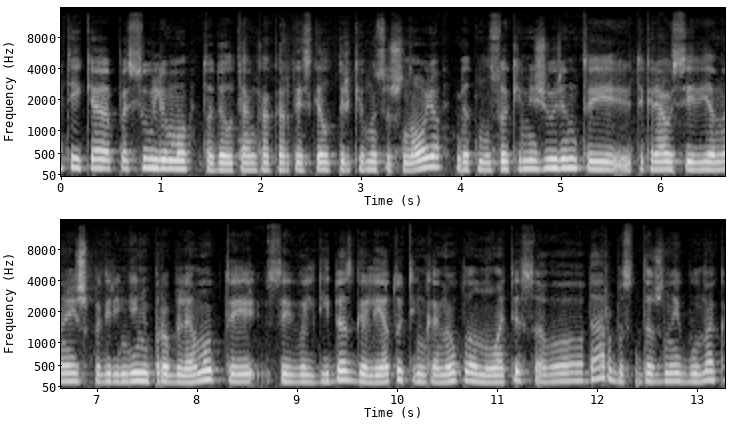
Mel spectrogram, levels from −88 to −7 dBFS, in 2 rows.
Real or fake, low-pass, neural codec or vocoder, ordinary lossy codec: fake; 14.4 kHz; autoencoder, 48 kHz, 128 numbers a frame, DAC-VAE, trained on Japanese speech; AAC, 48 kbps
